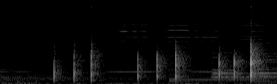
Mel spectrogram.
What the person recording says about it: Dass das Gehäuse mit Schaumstoff gefüllt war, lässt sich erahnen: Es klingt nicht hohl.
